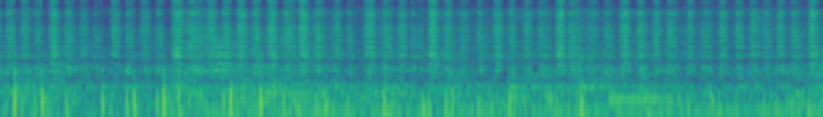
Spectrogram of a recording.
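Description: Hands rubbing briskly together make a continuous dry rasping swish with rapid, steady back-and-forth strokes. It is fairly quiet and heard alone, without voices.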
